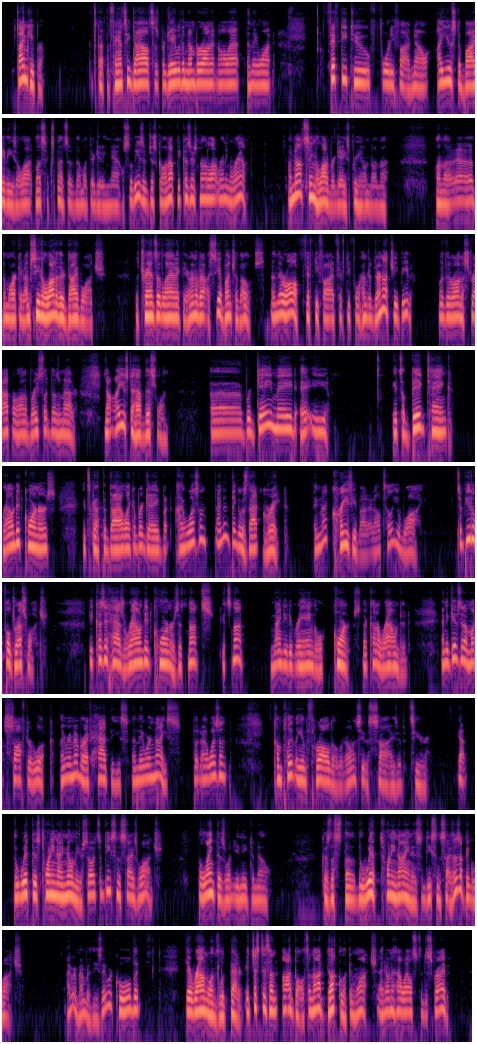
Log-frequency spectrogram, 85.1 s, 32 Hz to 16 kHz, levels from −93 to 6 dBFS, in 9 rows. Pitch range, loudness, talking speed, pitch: 150-185 Hz, -25 LUFS, 190 wpm, 165 Hz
